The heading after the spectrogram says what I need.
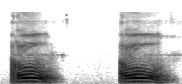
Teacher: keadaan yang keempat rnya berharakat domah ru ru ini dibaca tebal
